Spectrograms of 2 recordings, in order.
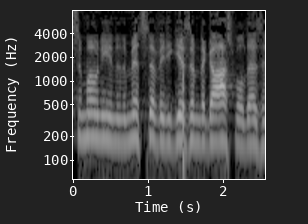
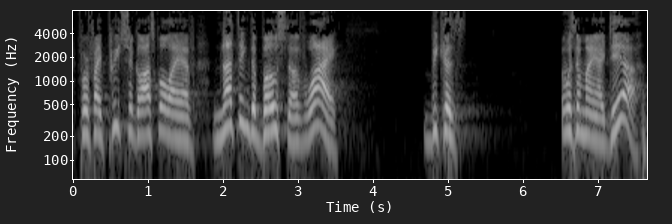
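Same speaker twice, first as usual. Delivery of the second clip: louder, rising preacher's push; fervent preaching; 3 semitones higher, 5 dB louder than usual. Acted. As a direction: preach it with full conviction. Preaching the verse with fervour.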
